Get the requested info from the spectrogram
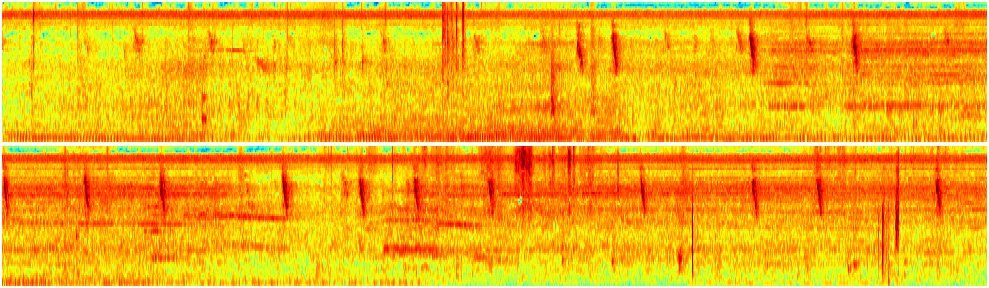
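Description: Birds chirping in short, scattered calls over a low, steady rumble that stops about two-thirds of the way through.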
